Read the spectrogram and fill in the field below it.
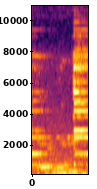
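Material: Metal.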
